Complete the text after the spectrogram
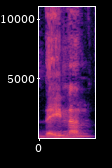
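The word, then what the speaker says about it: Deignan: por delante de Dañan, como dijo Laura. Es Deinan, pero ya dijo Dayan.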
